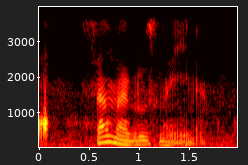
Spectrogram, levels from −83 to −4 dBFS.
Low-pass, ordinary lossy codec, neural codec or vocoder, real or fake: 3.6 kHz; none; vocoder, 22.05 kHz, 80 mel bands, WaveNeXt; fake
